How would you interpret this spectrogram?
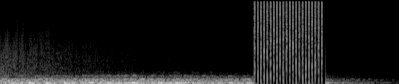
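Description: From 2.54 s to 3.26 s the audio gives way to a compressed stream played as audio: harsh, very loud static chattering at 31.25 Hz, each 4 ms noise burst followed by silence. That regular burst-and-gap rhythm, unlike steady noise or clipping, marks undecoded Dolby Digital, consistent with a 192 kbps AC-3 stream.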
